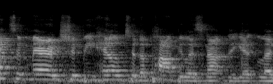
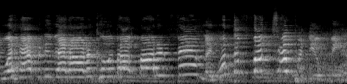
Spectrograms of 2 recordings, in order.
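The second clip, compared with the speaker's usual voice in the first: exasperated outburst; 13 semitones higher, 6 dB louder, faster than usual. Retold or imitated. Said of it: "and I'm like".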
